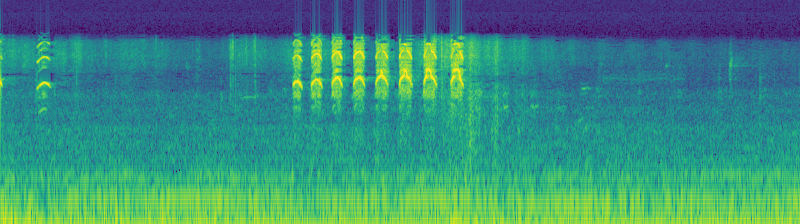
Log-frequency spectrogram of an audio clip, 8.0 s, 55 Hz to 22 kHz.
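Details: At a lakeside osprey nest, Salt Point, April 19, 2021, a pair that has nested there since 2013: one lone whistled note, then a tight burst of about six piercing chirps, followed by a low background rumble.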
